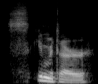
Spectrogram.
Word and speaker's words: scimitar: Skimitar. Make sure it's a hard C in that word apparently.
